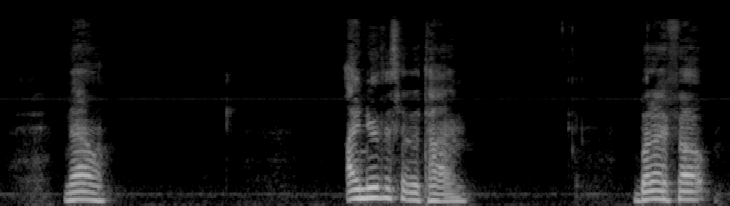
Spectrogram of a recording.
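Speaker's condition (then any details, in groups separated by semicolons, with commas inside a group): Cerebral palsy, spastic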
